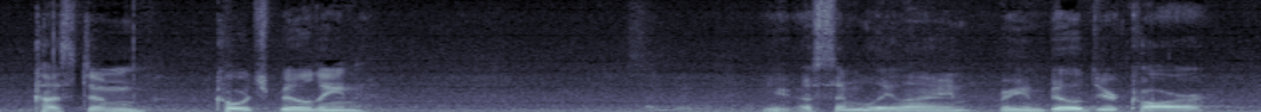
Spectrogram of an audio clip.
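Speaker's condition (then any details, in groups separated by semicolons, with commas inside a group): No condition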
